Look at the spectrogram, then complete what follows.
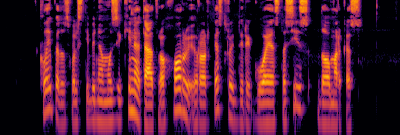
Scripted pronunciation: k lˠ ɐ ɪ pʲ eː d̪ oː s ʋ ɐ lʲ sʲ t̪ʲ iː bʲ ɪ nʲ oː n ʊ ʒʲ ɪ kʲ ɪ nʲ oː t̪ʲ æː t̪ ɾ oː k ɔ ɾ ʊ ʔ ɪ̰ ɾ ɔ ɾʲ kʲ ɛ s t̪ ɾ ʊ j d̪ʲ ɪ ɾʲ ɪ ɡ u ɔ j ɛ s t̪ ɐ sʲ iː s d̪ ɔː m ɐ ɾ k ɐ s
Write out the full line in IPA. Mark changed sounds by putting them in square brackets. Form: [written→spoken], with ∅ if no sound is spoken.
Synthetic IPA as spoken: k lˠ ɐ ɪ pʲ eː d̪ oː s ʋ ɐ lʲ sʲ t̪ʲ iː bʲ ɪ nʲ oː [n→m] ʊ [ʒʲ→zʲ] ɪ kʲ ɪ nʲ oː t̪ʲ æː t̪ ɾ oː [k→x] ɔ ɾ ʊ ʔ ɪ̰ ɾ ɔ ɾʲ kʲ ɛ s t̪ ɾ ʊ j d̪ʲ ɪ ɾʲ ɪ ɡ u ɔ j ɛ s t̪ ɐ sʲ iː s d̪ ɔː m ɐ ɾ k ɐ s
